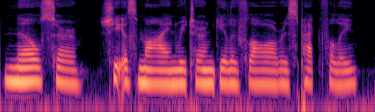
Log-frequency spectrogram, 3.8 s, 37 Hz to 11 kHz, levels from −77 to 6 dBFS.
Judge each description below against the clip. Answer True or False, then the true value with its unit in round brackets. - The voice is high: False (160 Hz)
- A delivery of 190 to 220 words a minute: False (130 wpm)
